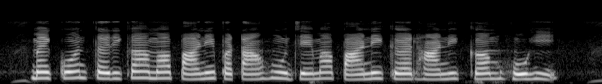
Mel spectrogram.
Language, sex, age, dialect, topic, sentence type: Chhattisgarhi, female, 18-24, Northern/Bhandar, agriculture, question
